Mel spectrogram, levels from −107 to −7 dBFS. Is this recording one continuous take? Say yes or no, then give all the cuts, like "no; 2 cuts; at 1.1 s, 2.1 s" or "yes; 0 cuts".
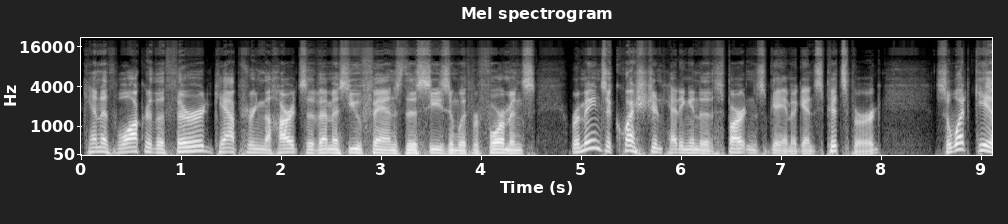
no; 3 cuts; at 3.9 s, 5.8 s, 6.9 s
